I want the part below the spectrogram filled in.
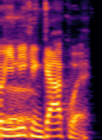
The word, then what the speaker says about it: Yannick Ngakoue: Oh, Yannick Ngakoue.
